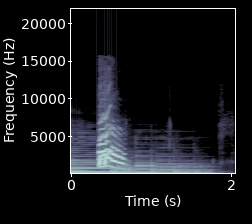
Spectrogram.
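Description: A single short cat meow that rises and then falls, over background music that fades out near the end.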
